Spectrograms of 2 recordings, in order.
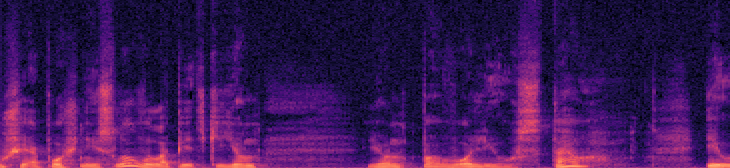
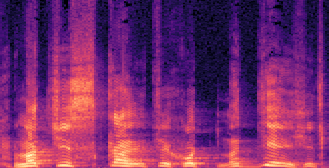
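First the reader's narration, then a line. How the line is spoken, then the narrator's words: Shouting. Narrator (Russian): крычаў ён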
